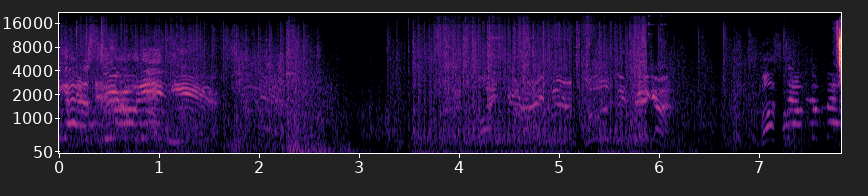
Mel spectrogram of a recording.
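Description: Bursts of machine-gun and rifle fire in a competitive online war game match, MG34 among the weapons, rattling in clusters under excited talk from players or commentators.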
